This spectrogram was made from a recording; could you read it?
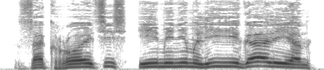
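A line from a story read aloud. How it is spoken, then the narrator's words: Roaring. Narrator (Russian): проревела Клаудия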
